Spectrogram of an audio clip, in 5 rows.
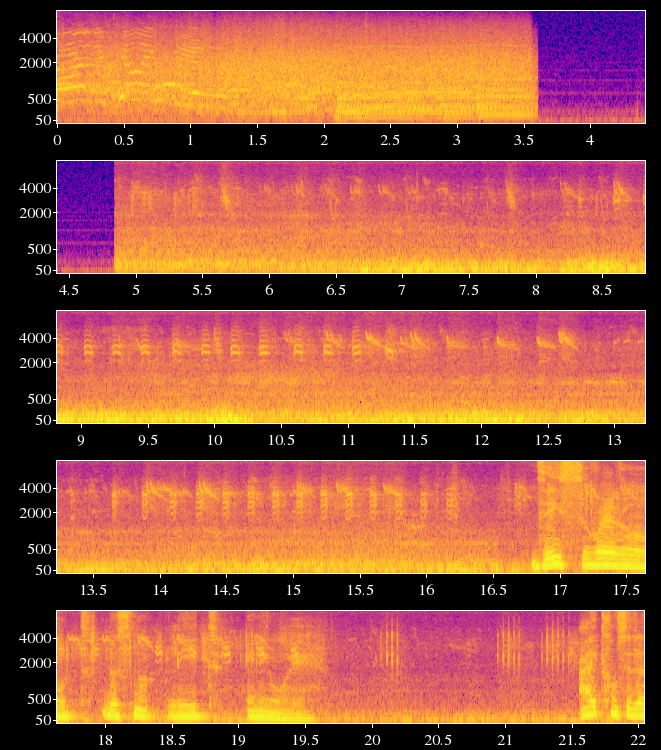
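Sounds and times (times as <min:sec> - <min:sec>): birds chirping: 0:04.8 - 0:22.0.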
